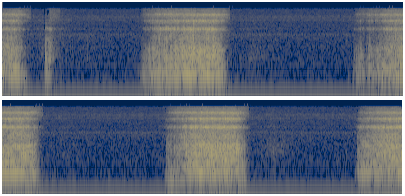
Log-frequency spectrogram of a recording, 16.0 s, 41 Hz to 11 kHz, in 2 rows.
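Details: Man snoring loudly, said to sound like a bear: loud rough snores on each breath, about 15 breaths a minute, with quiet pauses between.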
